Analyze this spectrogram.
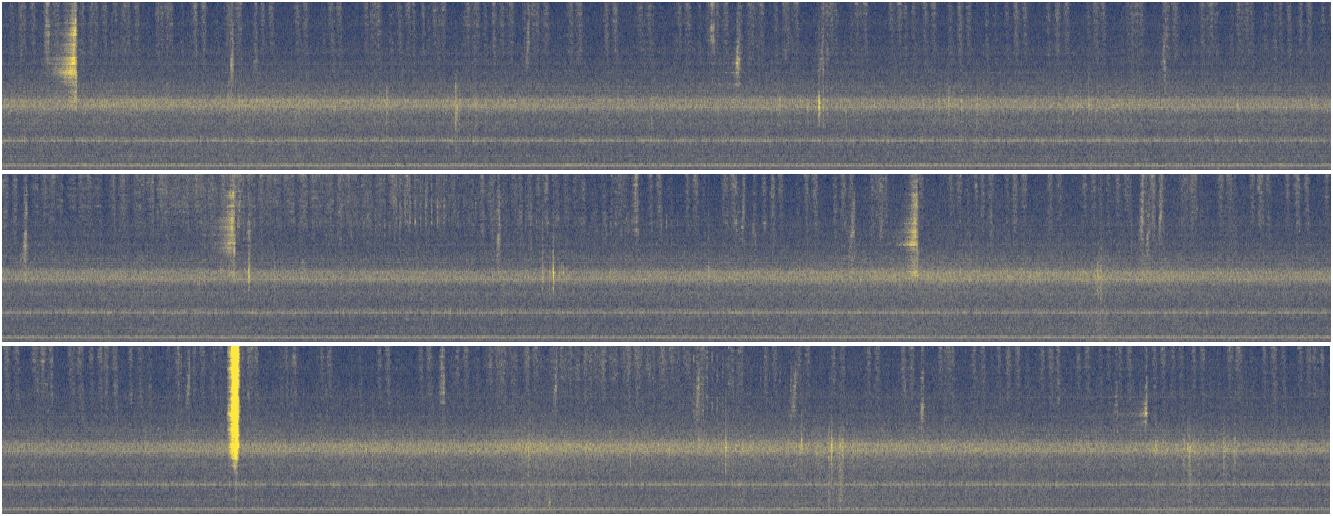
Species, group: Poecilimon nonveilleri, Orthoptera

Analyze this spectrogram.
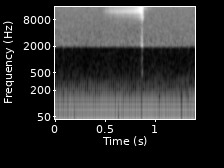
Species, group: Poecilimon affinis, Orthoptera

